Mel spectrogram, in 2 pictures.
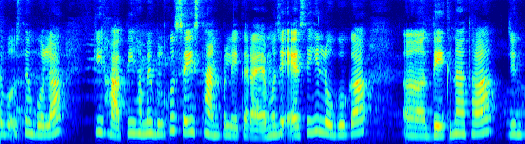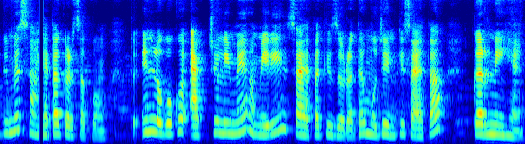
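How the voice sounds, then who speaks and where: A woman's voice: a little high, moderate pace. A woman, teaching children by retelling a story and explaining it in simple words.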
